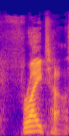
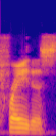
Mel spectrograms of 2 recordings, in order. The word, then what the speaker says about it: Freitas: American Statesman the Nick fright house story am I saying that name right it's pronounced freitas like frito Freitas Great Train like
